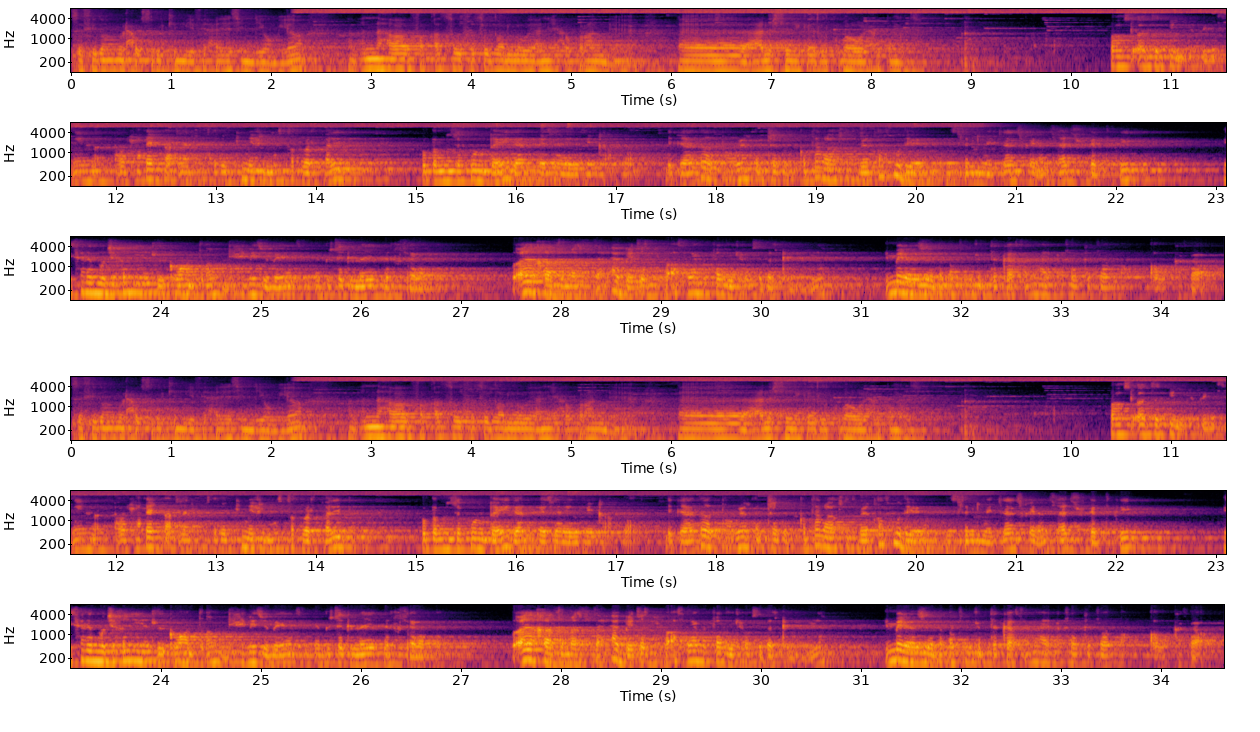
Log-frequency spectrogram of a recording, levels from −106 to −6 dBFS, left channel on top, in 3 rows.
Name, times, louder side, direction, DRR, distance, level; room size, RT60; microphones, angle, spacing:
voice 1, 0.0-8.5 8.9-9.1, left 1 dB, 10° left, 4 dB, 0.6 m, -33 dB
sound 1, 2.2-20.7, left 5 dB, 40° left, 1.9 m, -44 dB
voice 2, 10.4-14.4 15.1-17.2 17.5-22.2 23.1-26.7 27.5-30.7 31.2-34.5, right 1 dB, 35° right, 6 dB, 0.9 m, -30 dB
14.5 x 13.0 x 4.9 m, 2.9 s
head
